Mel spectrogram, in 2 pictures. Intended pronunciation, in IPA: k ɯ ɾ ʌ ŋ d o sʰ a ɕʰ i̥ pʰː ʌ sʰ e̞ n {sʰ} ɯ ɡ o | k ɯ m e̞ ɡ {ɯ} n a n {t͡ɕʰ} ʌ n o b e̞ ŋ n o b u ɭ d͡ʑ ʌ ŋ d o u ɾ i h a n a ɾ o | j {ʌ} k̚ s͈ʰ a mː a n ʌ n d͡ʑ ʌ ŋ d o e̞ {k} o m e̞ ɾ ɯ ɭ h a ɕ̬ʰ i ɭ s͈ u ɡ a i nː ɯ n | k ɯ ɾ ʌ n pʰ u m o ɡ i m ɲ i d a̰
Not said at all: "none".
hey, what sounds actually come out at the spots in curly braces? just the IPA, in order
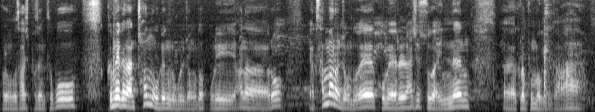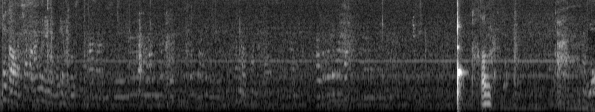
tʰ, ɯ, t͡ɕʰ, a, k

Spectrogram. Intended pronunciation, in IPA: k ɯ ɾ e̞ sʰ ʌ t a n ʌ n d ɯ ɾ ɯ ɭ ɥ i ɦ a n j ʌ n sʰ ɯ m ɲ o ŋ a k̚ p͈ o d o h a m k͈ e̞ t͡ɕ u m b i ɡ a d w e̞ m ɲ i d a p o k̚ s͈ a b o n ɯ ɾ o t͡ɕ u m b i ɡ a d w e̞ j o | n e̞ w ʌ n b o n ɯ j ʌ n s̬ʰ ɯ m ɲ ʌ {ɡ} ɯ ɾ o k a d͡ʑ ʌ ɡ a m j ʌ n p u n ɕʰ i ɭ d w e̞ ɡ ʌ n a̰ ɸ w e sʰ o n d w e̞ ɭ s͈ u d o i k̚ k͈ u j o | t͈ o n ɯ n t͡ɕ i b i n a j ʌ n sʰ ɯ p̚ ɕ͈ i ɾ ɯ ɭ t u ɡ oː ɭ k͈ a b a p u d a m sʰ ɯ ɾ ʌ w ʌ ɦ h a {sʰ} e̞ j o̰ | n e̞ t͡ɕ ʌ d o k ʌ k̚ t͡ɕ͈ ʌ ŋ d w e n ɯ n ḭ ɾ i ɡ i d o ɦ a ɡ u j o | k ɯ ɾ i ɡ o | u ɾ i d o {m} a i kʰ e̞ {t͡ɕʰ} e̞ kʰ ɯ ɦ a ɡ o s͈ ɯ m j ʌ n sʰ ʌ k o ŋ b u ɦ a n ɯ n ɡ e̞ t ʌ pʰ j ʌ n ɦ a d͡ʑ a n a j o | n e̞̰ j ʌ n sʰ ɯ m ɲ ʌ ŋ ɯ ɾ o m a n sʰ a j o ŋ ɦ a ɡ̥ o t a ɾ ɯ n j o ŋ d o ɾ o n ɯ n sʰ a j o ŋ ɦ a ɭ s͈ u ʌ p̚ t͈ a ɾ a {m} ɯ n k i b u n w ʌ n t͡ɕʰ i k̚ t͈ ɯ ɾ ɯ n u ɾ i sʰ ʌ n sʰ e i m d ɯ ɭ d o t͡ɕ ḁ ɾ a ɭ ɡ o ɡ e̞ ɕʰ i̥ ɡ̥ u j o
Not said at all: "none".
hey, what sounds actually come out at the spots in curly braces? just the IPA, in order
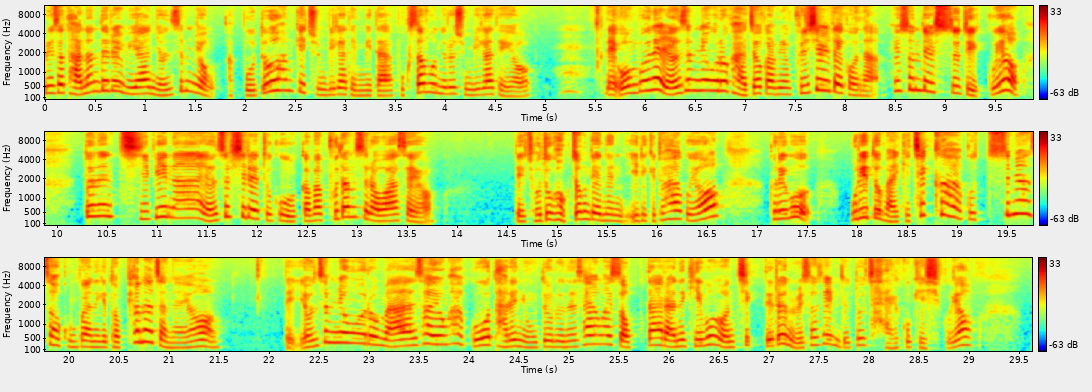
ŋ, sʰ, m, t͡ɕʰ, n

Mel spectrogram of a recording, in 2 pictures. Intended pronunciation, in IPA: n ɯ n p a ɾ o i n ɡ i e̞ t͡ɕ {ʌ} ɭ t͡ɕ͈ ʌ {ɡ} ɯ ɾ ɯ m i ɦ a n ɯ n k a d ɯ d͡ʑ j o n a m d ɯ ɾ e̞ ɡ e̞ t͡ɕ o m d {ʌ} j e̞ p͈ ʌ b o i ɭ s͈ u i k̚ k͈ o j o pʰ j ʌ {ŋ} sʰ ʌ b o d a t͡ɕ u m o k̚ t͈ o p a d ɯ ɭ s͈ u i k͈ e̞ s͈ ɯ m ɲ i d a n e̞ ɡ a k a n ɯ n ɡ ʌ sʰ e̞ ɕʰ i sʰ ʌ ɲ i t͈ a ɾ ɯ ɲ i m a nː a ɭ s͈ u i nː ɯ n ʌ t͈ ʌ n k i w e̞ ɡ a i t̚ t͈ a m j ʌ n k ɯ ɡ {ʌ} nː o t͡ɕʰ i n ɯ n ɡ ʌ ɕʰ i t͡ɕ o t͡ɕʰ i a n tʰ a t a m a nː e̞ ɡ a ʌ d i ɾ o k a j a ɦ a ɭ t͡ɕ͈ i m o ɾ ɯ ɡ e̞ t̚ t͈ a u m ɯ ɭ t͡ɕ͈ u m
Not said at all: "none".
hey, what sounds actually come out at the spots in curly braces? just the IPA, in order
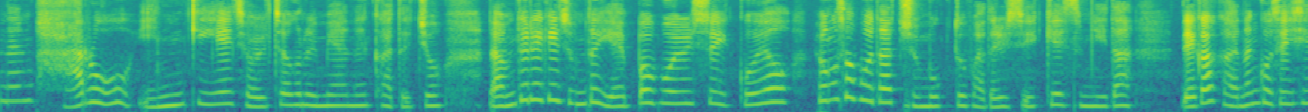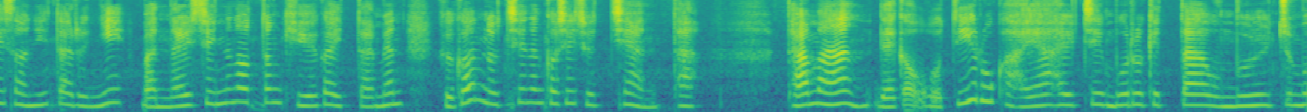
ʌ, ŋ, ʌ, ŋ, ʌ

